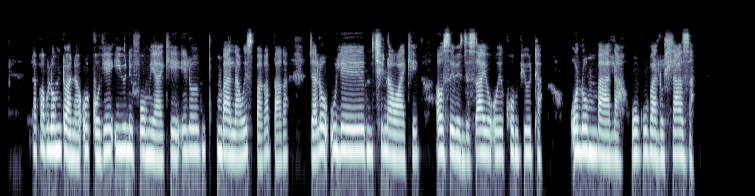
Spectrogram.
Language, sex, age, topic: North Ndebele, male, 36-49, education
